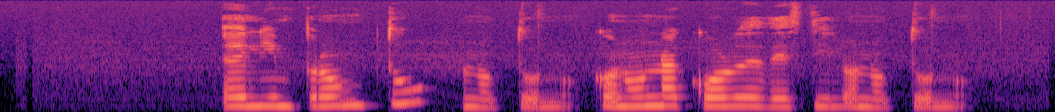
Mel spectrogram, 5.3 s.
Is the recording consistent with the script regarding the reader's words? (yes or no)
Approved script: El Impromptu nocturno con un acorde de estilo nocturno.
yes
